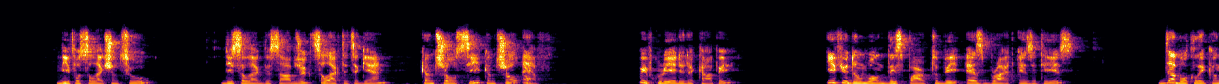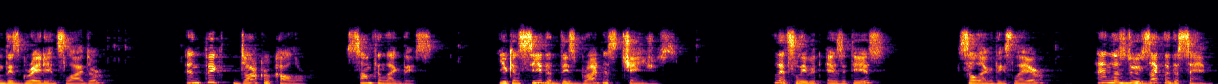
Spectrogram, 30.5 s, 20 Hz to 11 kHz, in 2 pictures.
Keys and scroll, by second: 0.3 ctrl+z, 0.8 v, 5.3 ctrl+c, 5.9 ctrl+f, 11.5 z, 12.3 v, 12.9 z, 13.7 v, 27.8 space.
